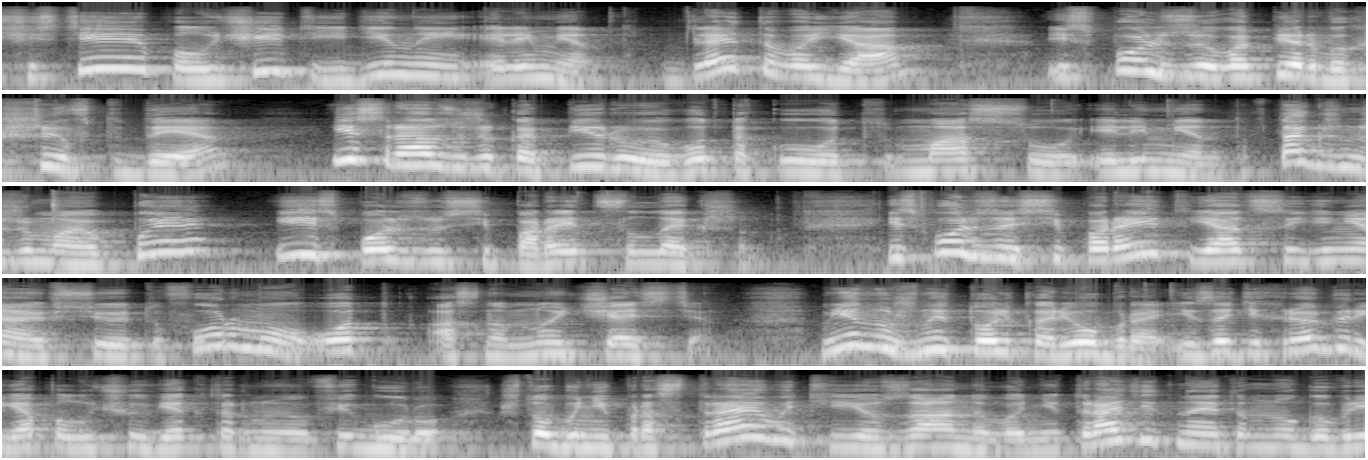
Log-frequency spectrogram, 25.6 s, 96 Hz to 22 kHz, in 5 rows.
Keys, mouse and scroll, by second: 1.9-4.9 middle drag, 5.2 shift+d, 9.1 click, 10.5 p, 13.8 Tab, 14.5 click, 18.8 click.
